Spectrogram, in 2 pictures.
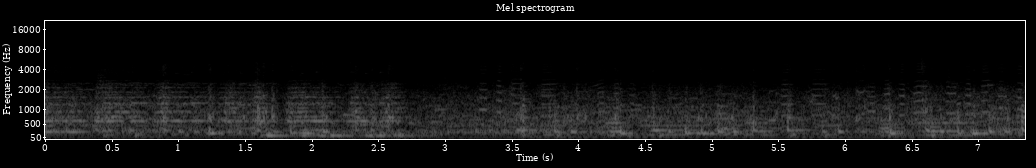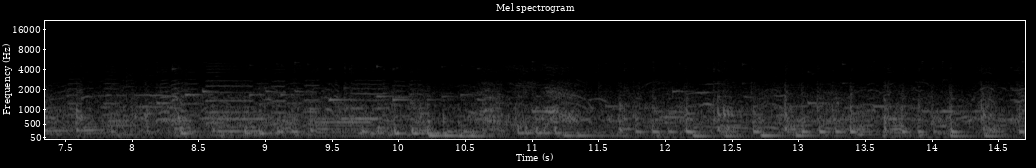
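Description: High school marching band playing on the field: brass section and drumline together, with sustained brass chords over a steady drum beat.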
